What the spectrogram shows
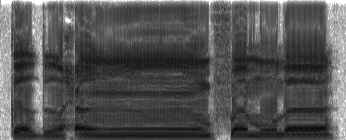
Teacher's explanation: cara membaca tanwin tersebut itu harus disamarkan disertai dengan guna. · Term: ikhfa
